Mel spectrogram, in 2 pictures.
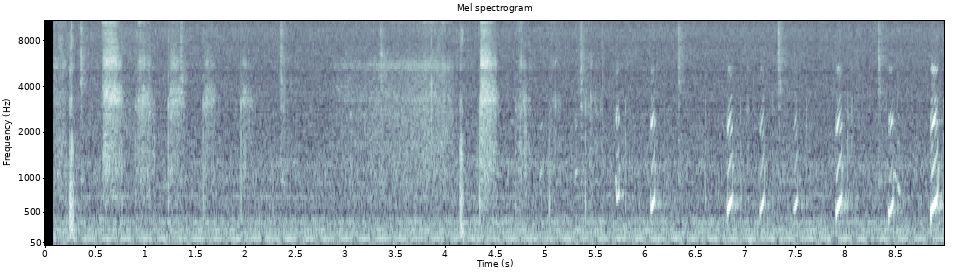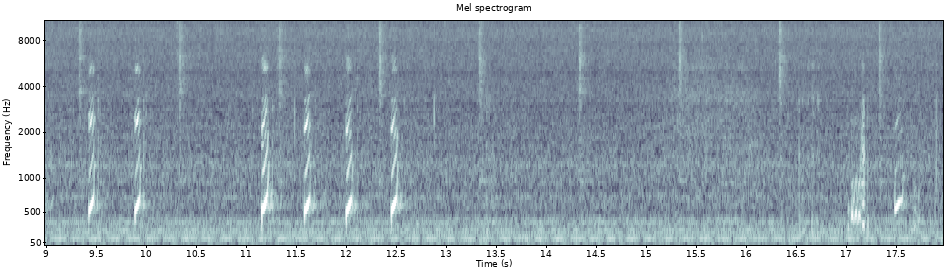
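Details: Female pug barking and yipping in her sleep while dreaming indoors: a run of soft, brief, high yips, single or in quick pairs and triplets, scattered across the recording and densest in the middle, over a steady low hum.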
